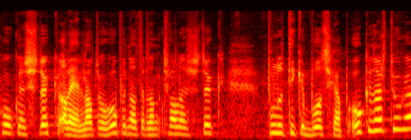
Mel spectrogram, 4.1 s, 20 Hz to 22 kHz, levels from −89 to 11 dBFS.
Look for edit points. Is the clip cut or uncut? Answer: cut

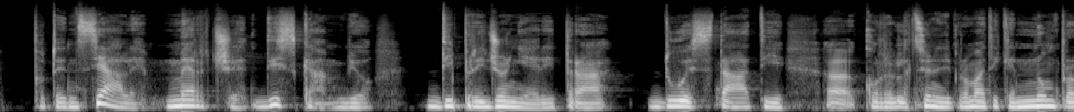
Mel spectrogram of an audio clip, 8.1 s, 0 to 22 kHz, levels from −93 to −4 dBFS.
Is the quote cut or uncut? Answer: uncut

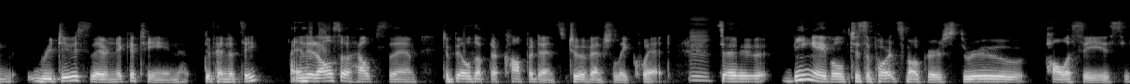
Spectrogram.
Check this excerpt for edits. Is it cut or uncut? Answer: uncut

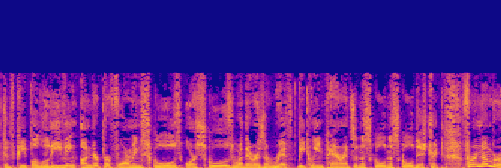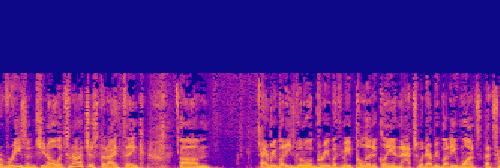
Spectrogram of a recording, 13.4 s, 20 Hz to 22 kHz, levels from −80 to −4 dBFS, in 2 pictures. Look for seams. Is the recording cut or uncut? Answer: cut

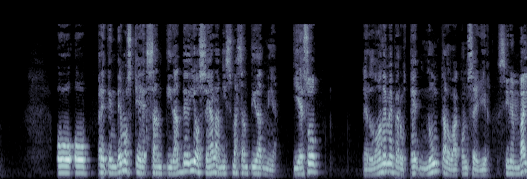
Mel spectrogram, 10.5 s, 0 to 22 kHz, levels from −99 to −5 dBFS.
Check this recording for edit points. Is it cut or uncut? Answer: cut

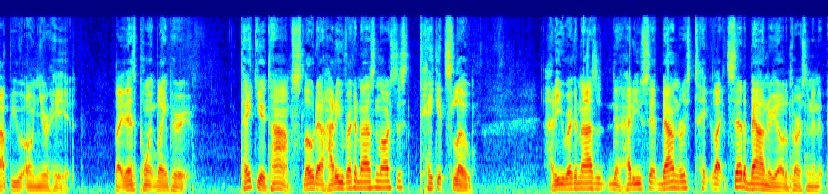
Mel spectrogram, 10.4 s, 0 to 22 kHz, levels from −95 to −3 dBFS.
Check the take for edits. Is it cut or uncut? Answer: cut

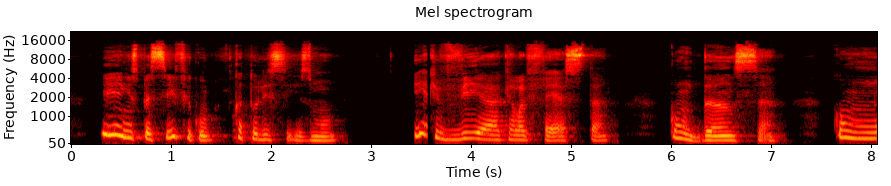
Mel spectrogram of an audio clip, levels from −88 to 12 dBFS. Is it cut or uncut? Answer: cut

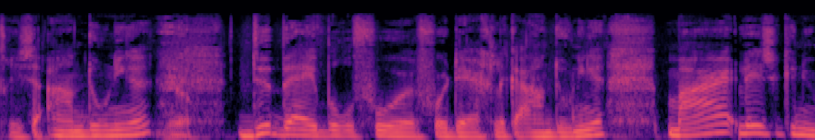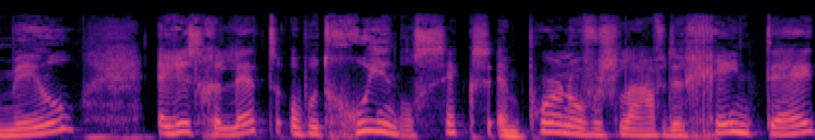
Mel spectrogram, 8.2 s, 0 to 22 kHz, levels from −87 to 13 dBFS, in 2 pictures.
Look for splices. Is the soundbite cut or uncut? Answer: cut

